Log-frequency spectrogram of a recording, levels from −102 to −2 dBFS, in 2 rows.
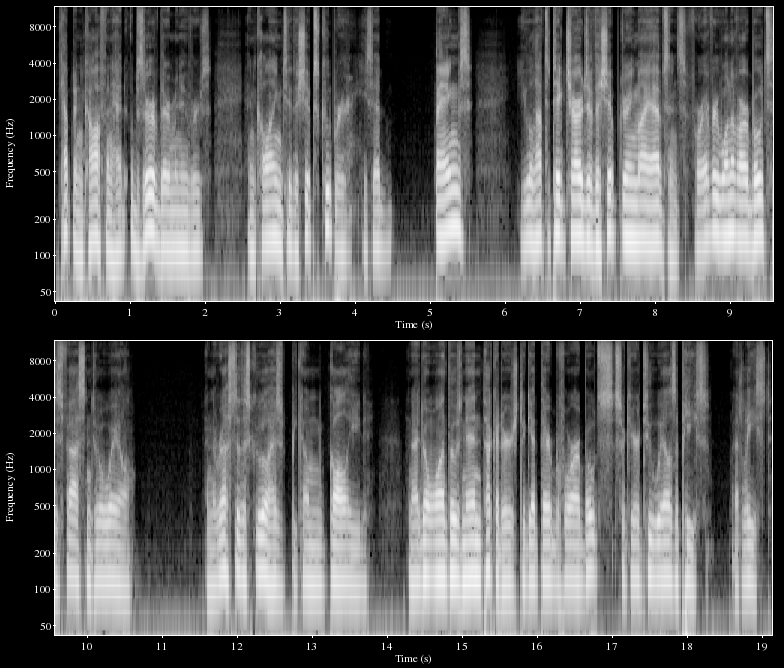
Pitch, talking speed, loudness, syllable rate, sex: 120 Hz, 205 wpm, -18 LUFS, 6.3 syllables/s, male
